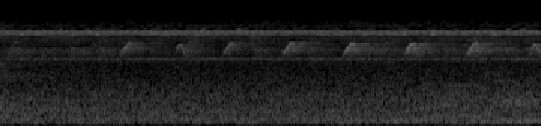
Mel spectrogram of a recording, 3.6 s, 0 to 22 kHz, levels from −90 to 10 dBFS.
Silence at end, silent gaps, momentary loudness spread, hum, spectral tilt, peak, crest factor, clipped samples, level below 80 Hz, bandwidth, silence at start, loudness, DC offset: 0 s; none; 3 LU; none; -1 dB/octave; -38 dBFS; 16 dB; under 0.1%; -90 dBFS; 12 kHz; 0 s; -50 LUFS; under 0.1%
